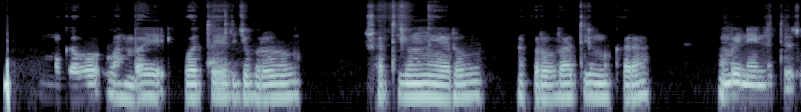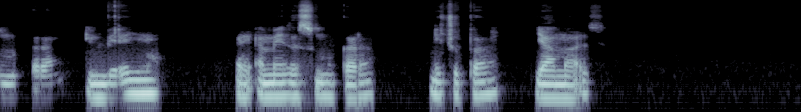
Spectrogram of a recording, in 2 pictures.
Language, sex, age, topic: Kinyarwanda, male, 18-24, government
